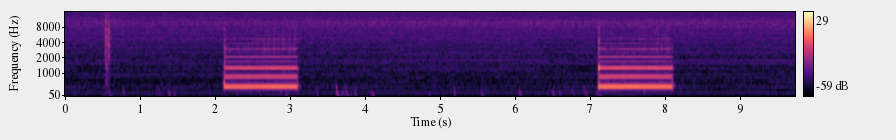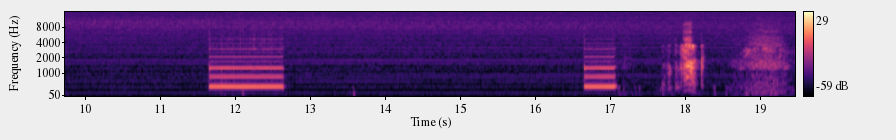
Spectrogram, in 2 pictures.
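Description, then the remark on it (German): A telephone busy signal on an outgoing call repeats four times in steady tones about every five seconds, clear, before a brief burst of voice at the end. “jetzt rufen wir einen Flo an”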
